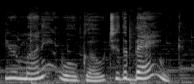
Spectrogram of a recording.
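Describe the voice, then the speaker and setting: A woman voicing a calm, reassuring mother who explains things gently and patiently in a children's storybook. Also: sits high, normal speed, faint music behind, pitched above the performer's own voice. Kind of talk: children's storybook character reading.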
